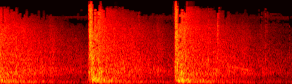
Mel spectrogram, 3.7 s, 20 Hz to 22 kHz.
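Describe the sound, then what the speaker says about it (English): Two booming cannon shots from ceremonial howitzers of the Military District of Washington, fired about a second apart as part of a 21-gun salute at a presidential inauguration, each followed by a long rolling echo outdoors. "There is then a 21-gun salute from the howitzers of the Military District of Washington."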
